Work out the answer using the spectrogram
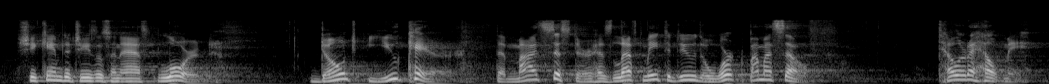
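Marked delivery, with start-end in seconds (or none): none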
